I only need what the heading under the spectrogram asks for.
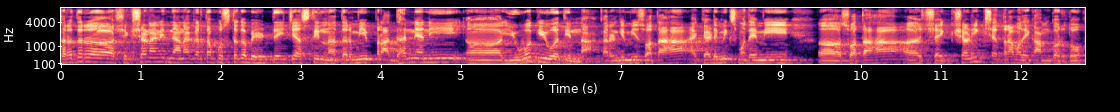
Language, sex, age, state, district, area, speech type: Marathi, male, 45-60, Maharashtra, Satara, urban, spontaneous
